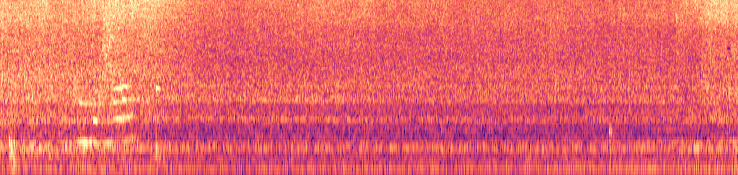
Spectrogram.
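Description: Garlic and spice masala sizzling steadily in hot oil in an aluminium pressure cooker, with a little water just added. The sizzle is loudest in the first two seconds, then holds level.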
